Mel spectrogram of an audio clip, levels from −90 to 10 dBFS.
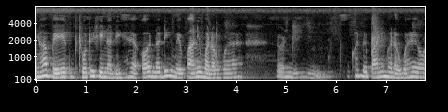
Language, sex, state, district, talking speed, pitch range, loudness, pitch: Hindi, male, Bihar, West Champaran, 170 wpm, 165-190 Hz, -18 LUFS, 180 Hz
